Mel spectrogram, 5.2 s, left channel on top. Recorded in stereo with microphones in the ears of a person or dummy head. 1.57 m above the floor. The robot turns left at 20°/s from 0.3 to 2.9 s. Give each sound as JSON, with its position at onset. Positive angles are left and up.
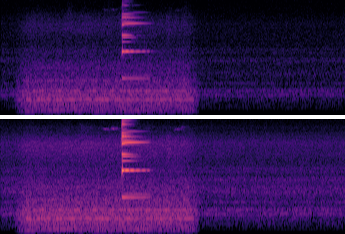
{"t": 1.8, "sound": "a bell", "side_deg": -50, "distance_m": 0.8}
